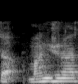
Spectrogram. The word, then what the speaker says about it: Manjunath: It's Manjunath. Okay, Manjunath.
